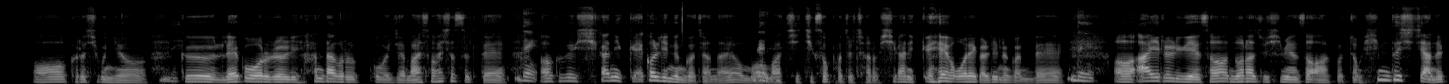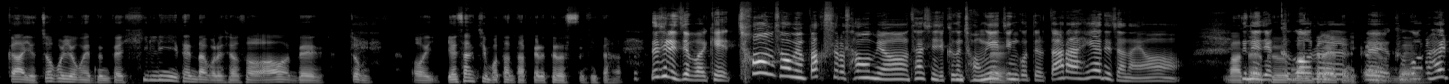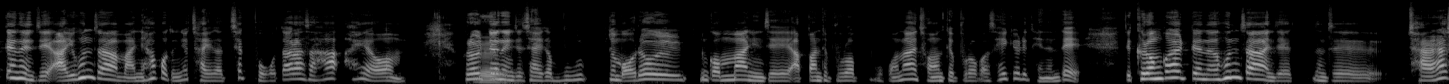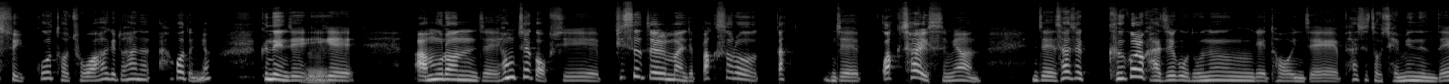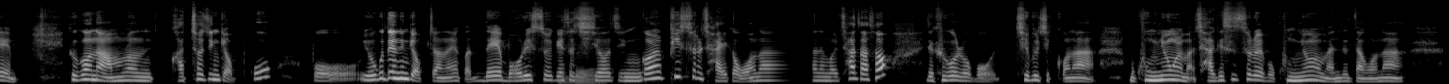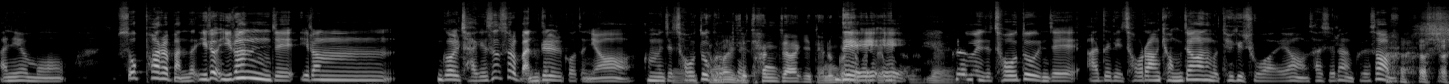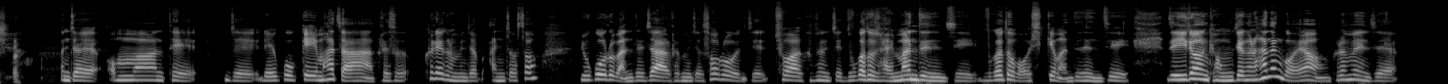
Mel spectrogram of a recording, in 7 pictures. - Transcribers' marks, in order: tapping; lip smack; laughing while speaking: "꽤"; other background noise; laughing while speaking: "들었습니다"; laugh; laugh
- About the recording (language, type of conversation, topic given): Korean, podcast, 집에서 간단히 할 수 있는 놀이가 뭐가 있을까요?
